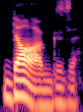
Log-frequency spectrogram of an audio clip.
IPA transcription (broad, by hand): dɑgz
